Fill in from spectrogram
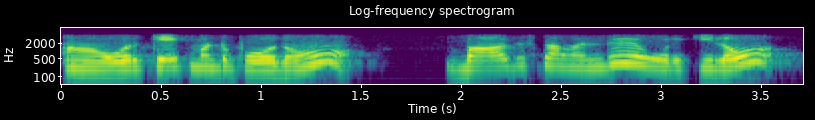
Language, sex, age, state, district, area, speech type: Tamil, female, 18-30, Tamil Nadu, Namakkal, rural, conversation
